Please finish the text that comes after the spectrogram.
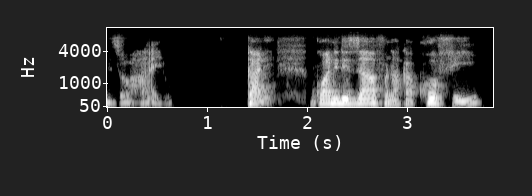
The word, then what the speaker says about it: Ohio: I think we used to pronounce it as Ohio. Yes, I think Ohio. So not until ngomaze okukikwata obulungi n'okukitegeera n'olyoka omanya nti the state is called Ohio. The pronunciation is Ohio.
